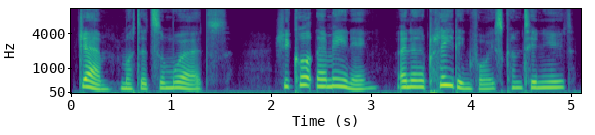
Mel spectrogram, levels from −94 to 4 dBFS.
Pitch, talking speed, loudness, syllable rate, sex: 225 Hz, 165 wpm, -19 LUFS, 5.0 syllables/s, female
